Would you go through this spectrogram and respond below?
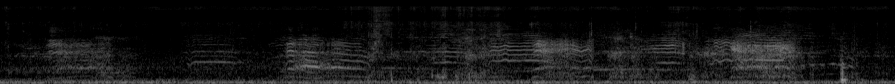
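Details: Farm goat herd running across an open field in a stampede toward new grazing pasture; several wavering, harmonic bleats overlap at irregular intervals against steady outdoor rumble, with a person calling to the goats.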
